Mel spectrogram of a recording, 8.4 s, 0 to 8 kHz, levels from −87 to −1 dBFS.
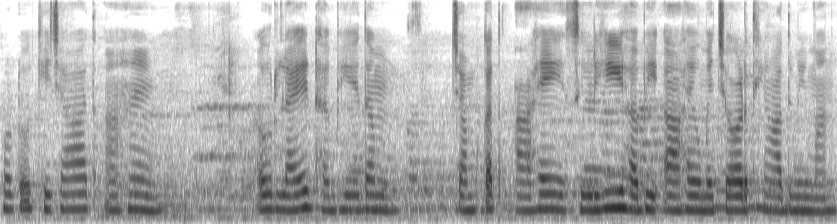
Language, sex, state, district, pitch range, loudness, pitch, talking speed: Chhattisgarhi, female, Chhattisgarh, Sarguja, 190-205 Hz, -26 LUFS, 195 Hz, 135 wpm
